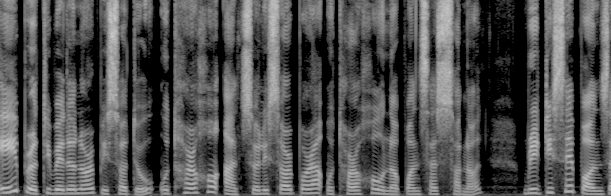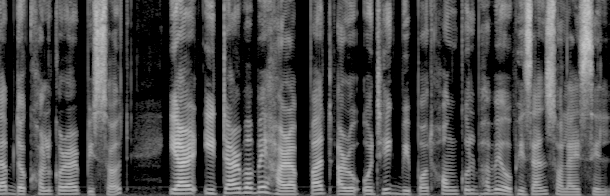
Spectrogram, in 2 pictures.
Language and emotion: Assamese, neutral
